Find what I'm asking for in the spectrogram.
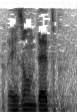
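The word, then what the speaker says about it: raison d'être: Raison d'etre.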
